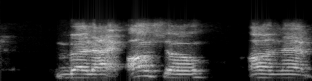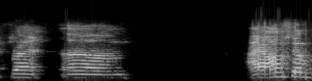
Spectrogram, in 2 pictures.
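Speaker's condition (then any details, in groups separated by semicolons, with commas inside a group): Cerebral palsy; from birth, uses wheelchair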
